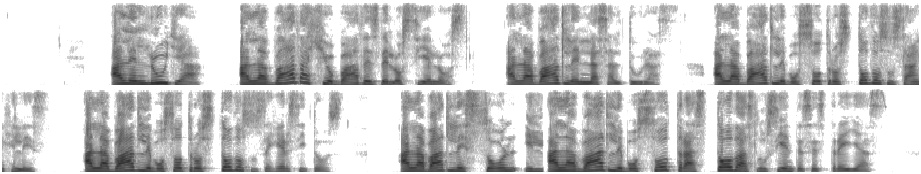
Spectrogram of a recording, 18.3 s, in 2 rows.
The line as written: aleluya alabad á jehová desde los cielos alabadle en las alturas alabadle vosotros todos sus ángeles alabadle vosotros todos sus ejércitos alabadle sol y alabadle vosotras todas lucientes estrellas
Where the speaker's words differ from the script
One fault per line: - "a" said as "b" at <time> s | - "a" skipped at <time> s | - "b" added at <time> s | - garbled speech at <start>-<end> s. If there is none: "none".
none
